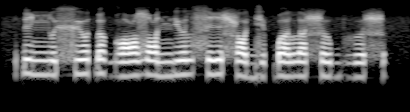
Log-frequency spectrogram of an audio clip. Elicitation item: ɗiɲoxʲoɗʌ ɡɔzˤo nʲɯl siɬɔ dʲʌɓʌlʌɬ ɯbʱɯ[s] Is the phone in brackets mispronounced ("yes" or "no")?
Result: yes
